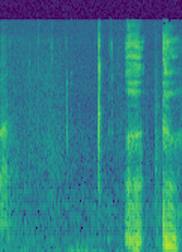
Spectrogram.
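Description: The tail of mouth-driven air through a brass LPG filler non-return valve, cutting off at the start; the valve passes air because its spring holds the ball bearing off its seat, so it does not seal. Then a few light clicks of the brass fitting being handled, and a short vocal sound near the end.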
